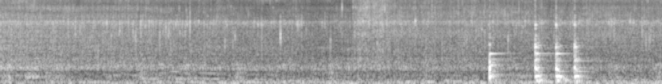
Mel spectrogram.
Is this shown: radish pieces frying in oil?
yes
